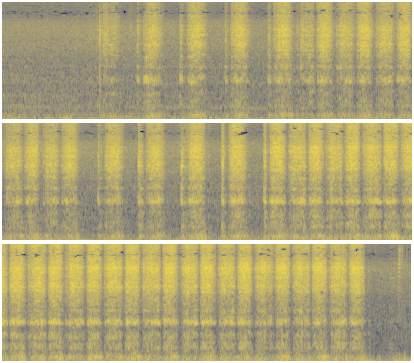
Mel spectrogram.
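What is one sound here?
Coconut is scraped briskly on a metal grater in quick rhythmic strokes.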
